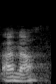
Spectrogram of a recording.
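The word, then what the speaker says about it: أنا: When you pause ana, you read the alif, pronounce the alif. But ana Muhammadun, ana Talibun, then you don't pronounce the alif, as if it is hamza plus noon fatha, ana, not ana.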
